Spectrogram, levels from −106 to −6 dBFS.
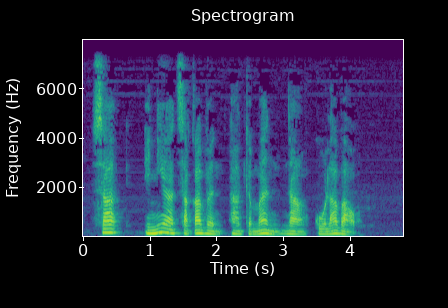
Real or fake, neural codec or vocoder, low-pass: real; none; 7.2 kHz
